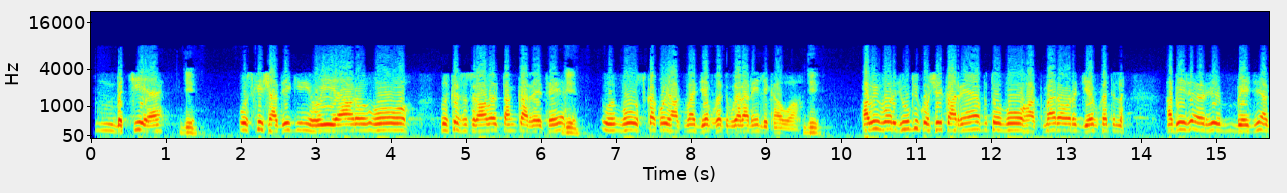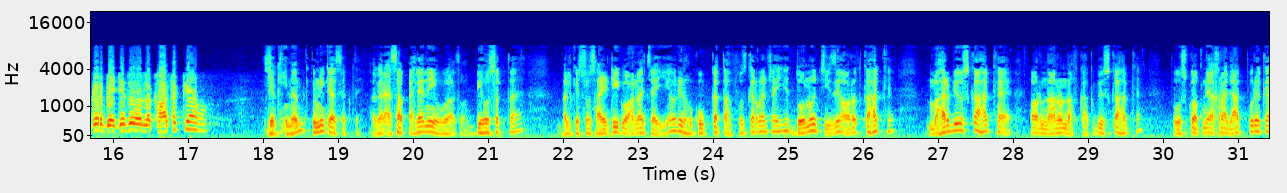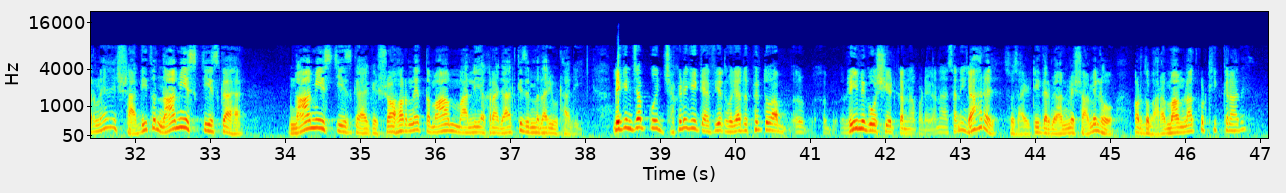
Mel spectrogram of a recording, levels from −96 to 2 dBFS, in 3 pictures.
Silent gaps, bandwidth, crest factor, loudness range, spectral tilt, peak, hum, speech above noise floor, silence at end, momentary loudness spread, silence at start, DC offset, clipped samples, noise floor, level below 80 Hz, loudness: none; 8.4 kHz; 20 dB; 6 LU; -7 dB/octave; 0 dBFS; none; 30 dB; 0.3 s; 11 LU; 0.05 s; under 0.1%; under 0.1%; -50 dBFS; -50 dBFS; -21 LUFS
